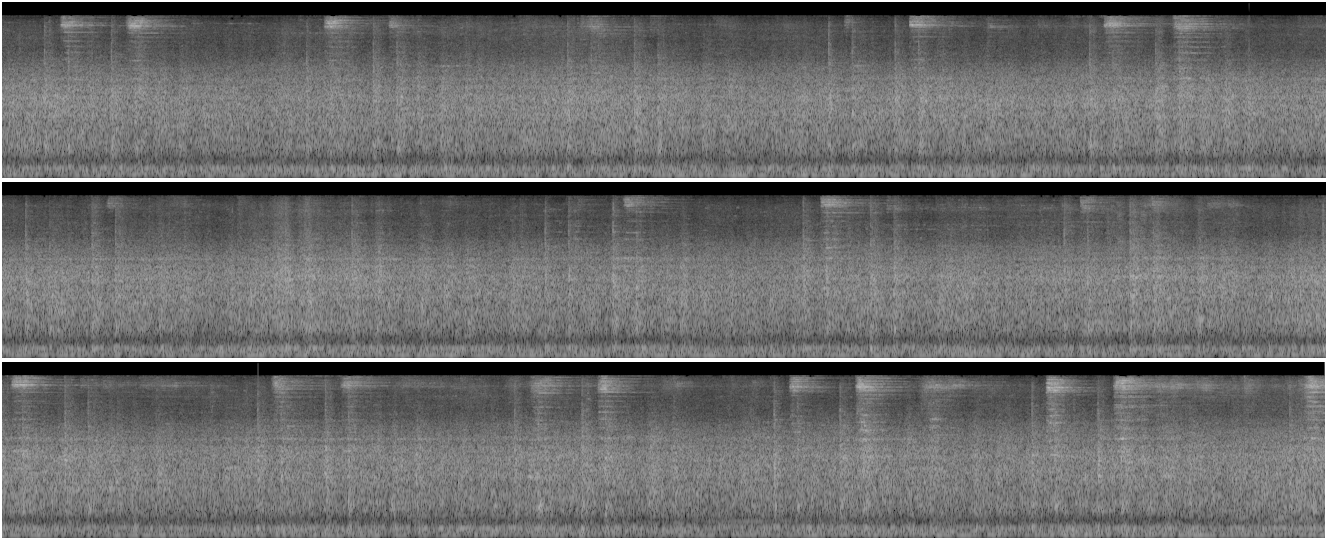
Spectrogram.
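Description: Freight train of Rils bogie sliding-tarpaulin wagons rolling past at steady speed: a continuous rumble of steel wheels on rail with scattered clicks as the wheels cross rail joints.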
